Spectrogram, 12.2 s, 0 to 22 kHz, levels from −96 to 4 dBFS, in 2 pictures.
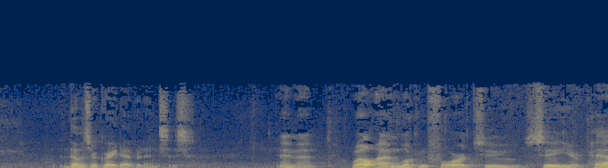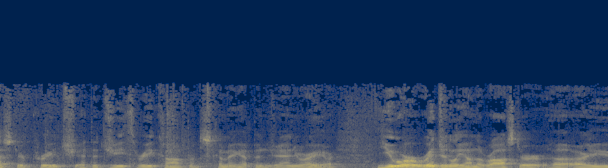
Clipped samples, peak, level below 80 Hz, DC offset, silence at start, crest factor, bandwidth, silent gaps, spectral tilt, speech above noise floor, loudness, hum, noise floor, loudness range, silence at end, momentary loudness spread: under 0.1%; -6 dBFS; -56 dBFS; under 0.1%; 0 s; 20 dB; 11.5 kHz; none; -6 dB/octave; 26 dB; -28 LUFS; none; -53 dBFS; 7 LU; 0 s; 14 LU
